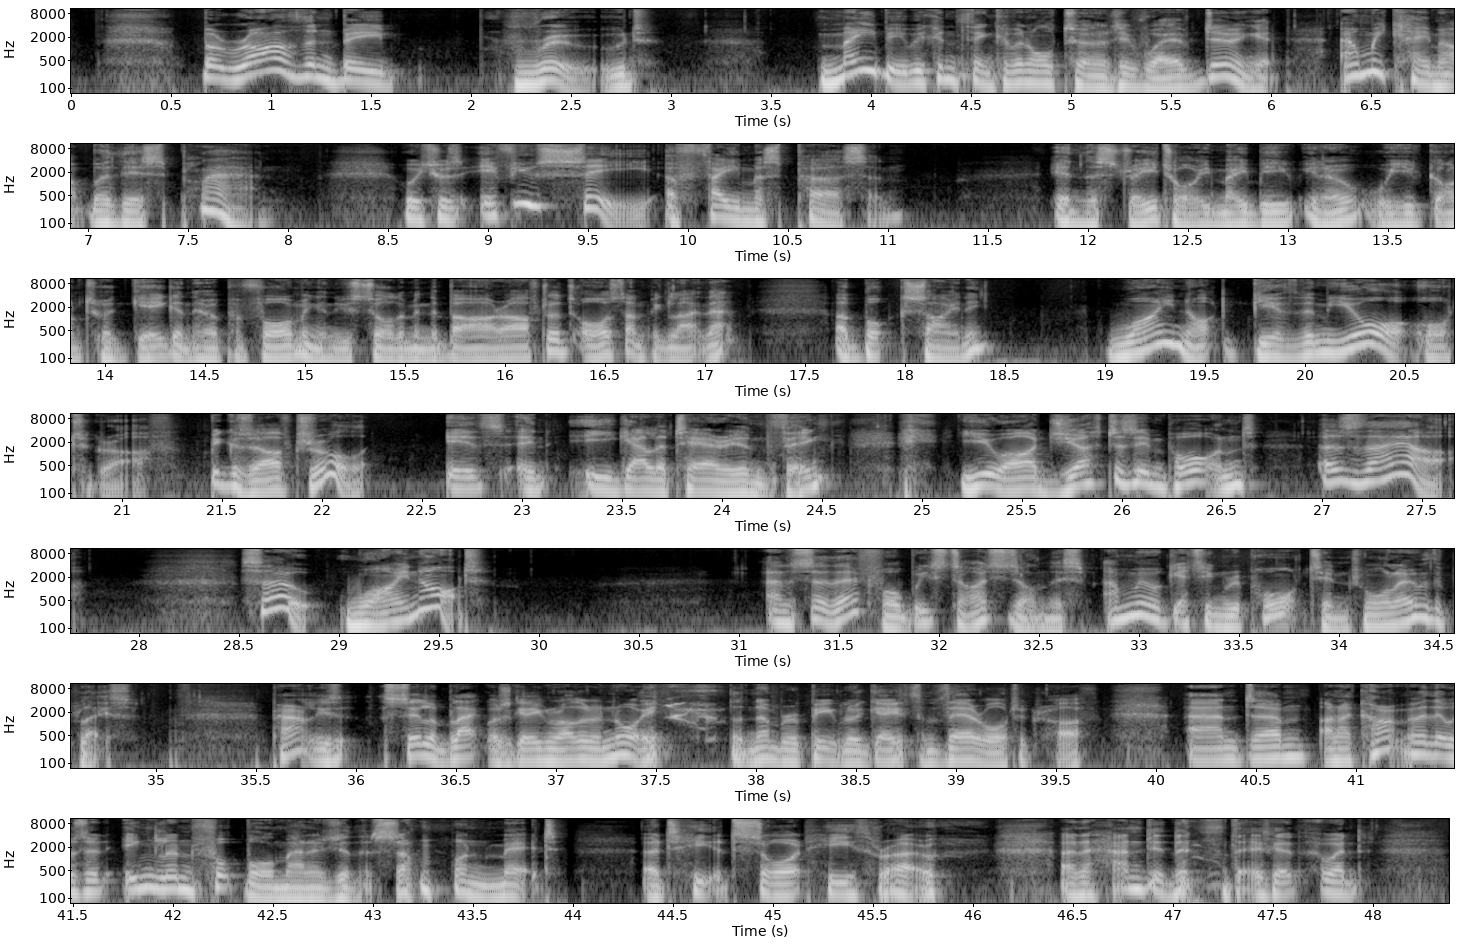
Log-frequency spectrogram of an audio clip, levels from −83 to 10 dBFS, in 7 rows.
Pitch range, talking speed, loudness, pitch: 100-145 Hz, 180 wpm, -14 LUFS, 120 Hz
